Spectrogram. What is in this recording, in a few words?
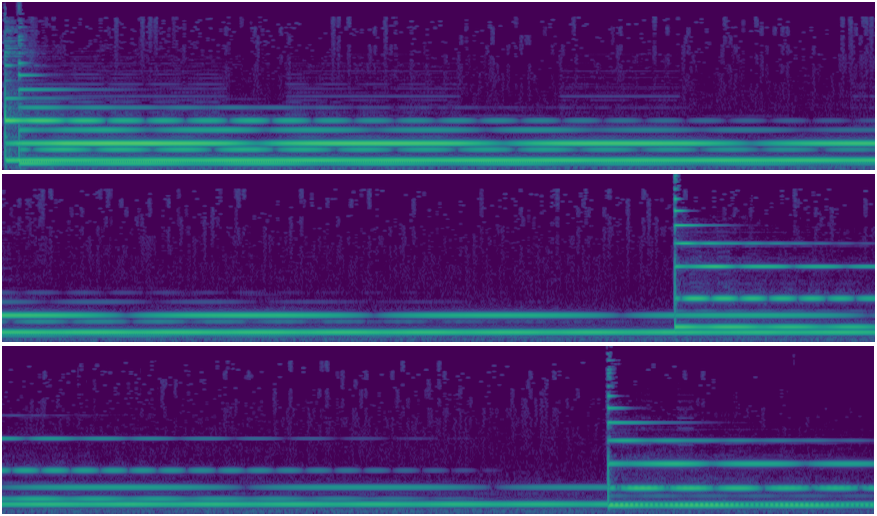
bell thread pentatonic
